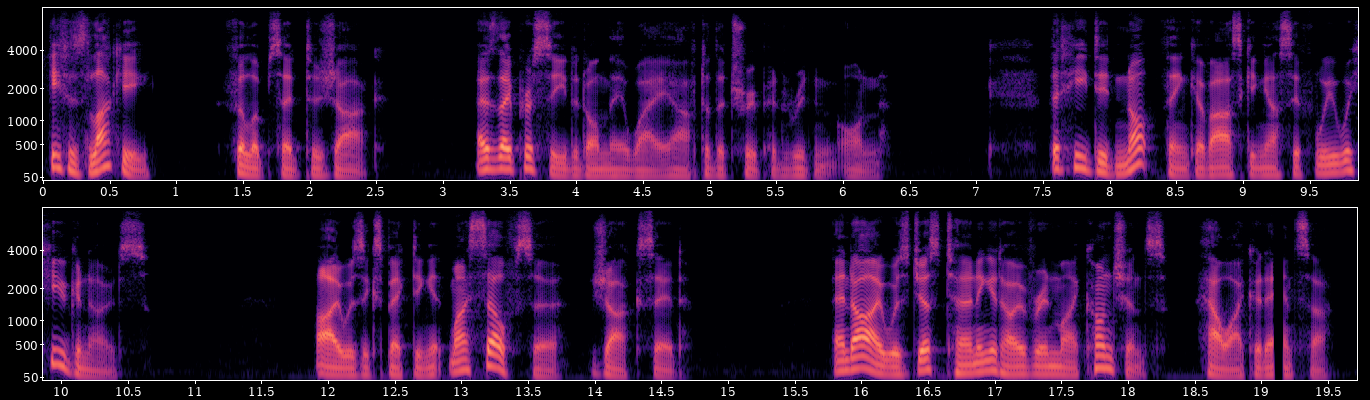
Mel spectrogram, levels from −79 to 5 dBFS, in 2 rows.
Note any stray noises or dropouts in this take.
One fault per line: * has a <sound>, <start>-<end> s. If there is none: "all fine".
* has a dropout, 19.1-19.2 s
